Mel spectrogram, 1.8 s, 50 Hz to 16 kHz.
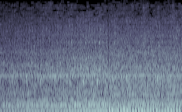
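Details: Chevy Colorado/GMC Canyon 3.5L after alternator replacement (old one made a loud noise when spun by hand): steady low idle rumble with an even beat and no whine or rattle; engine and charging side sound normal.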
